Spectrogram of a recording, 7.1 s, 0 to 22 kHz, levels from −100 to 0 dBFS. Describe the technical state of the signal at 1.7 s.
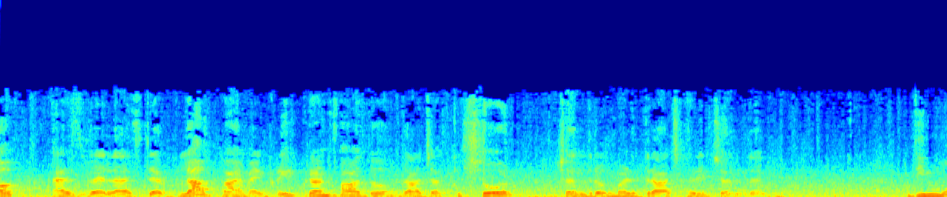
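At 1.7 s the signal sits near the end of a train of clicks running from 0.07 to 1.82 s: around fifteen near-identical pulses at a steady 6.9 per second, peaking roughly 10 dB above the sound and ticking through pauses as well. The likely cause is interference or a faulty connection or power supply injecting the same pulse repeatedly. The even spacing and matching shape separate it from random crackle or an isolated dropout click.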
